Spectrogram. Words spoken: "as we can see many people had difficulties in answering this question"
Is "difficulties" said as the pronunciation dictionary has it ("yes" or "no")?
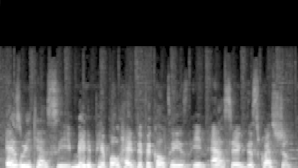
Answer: yes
